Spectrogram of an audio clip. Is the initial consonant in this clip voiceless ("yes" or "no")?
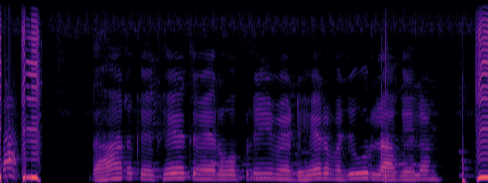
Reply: no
